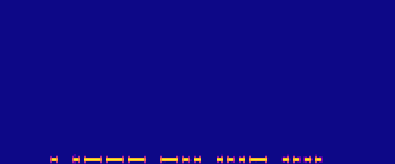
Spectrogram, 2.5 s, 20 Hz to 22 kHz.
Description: Morse code, heard as a keyed tone, about 36 wpm, 700 Hz. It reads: EJDVH
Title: Five Challenging Letter-Number Combinations 35wpm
